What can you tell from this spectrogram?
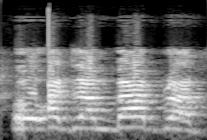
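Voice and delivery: ordinary talk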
